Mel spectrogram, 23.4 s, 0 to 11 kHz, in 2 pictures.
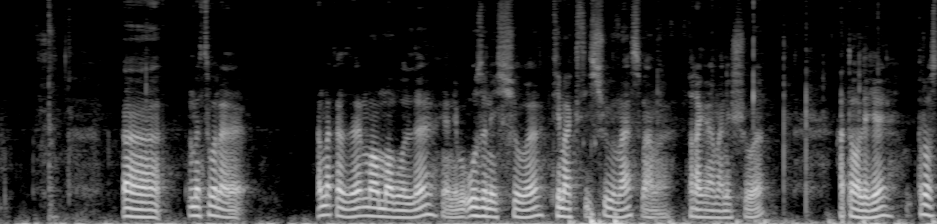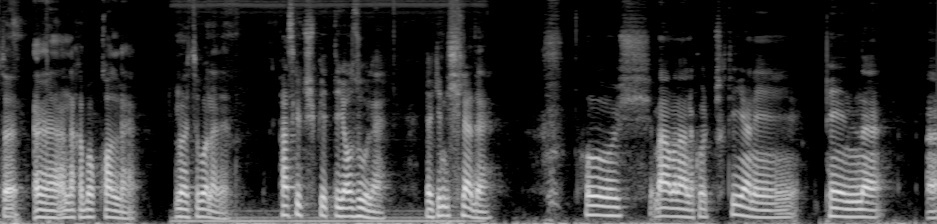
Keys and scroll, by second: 0.0-1.0 typing, 17.9 super+2, 22.6 super+2.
